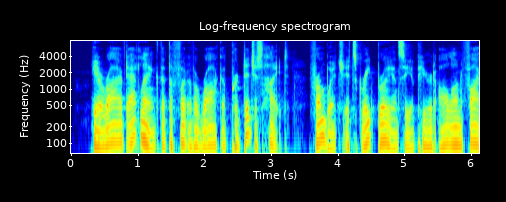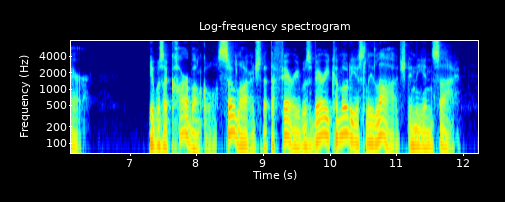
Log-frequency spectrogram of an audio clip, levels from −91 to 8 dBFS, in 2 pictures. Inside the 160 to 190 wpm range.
Yes: average, 185 wpm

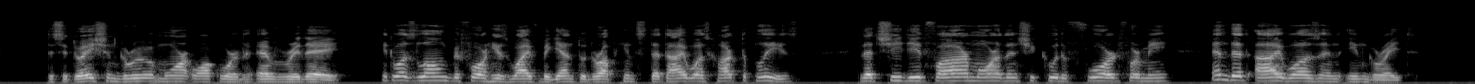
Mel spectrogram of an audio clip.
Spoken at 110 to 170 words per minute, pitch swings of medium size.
Yes: average, 165 wpm; average, 3.7 semitones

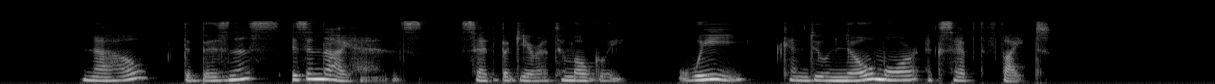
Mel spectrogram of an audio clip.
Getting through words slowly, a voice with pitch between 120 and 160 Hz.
No: slow, 90 wpm; high, 190 Hz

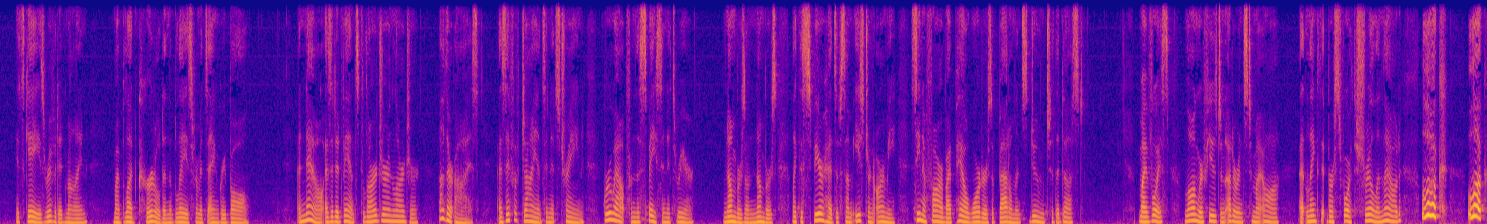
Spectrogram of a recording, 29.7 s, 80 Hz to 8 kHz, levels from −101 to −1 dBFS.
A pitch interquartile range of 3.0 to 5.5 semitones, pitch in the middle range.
Yes: average, 3.7 semitones; medium, 170 Hz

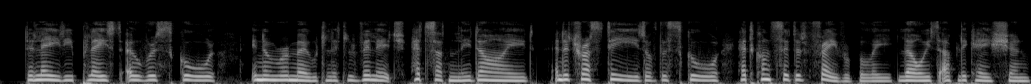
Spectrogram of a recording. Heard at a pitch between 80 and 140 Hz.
No: high, 190 Hz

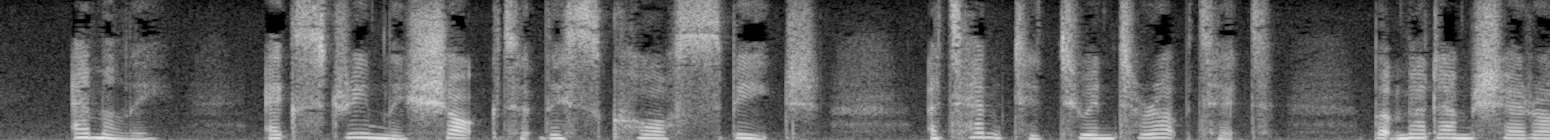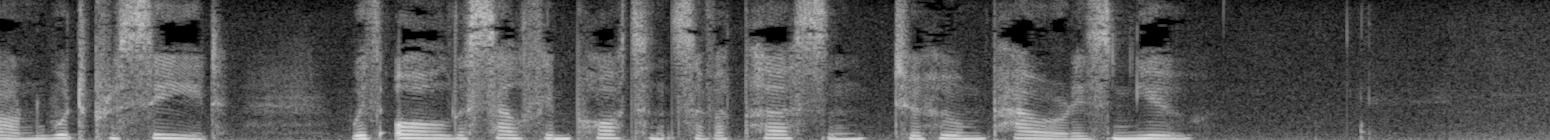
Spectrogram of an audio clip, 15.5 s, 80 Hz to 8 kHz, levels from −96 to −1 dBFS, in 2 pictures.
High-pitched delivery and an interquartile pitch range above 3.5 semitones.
No: high, 195 Hz; average, 2.8 semitones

